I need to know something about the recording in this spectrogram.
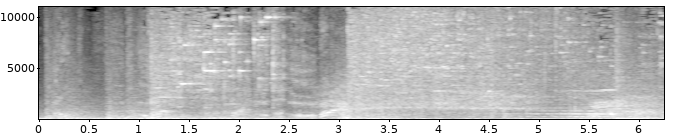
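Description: Glass shattering and crashing in a TV drama's fight-scene soundtrack, starting about a second in and at its loudest from about three seconds in, over the music score.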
